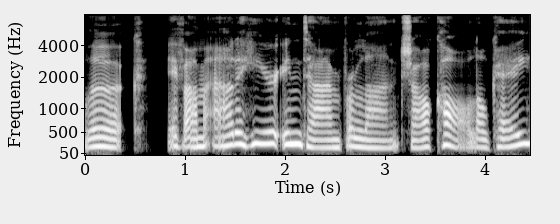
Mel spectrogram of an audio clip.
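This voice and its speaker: Putting on a gruff character voice, a woman speaks at a medium pitch. Her pace is fairly slow. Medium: read story. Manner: terse, few words.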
